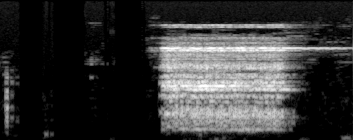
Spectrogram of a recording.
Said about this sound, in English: So will that phone ever stop ringing so we can get on with this?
